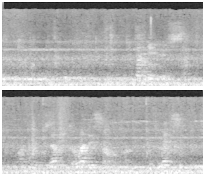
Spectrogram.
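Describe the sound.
Steady, heavy low rumble of a train rolling into its final stop, with a faint hum throughout and a voice speaking over the noise in the middle.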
